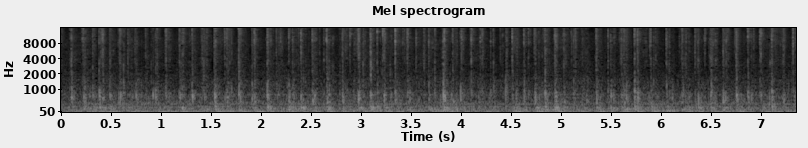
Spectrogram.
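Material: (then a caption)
Plastic. Fingertips of both hands type fast on the plastic keys of a dark grey laptop keyboard. The result is a dense, steady stream of quick, bright clicks over a low, soft thudding underneath.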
